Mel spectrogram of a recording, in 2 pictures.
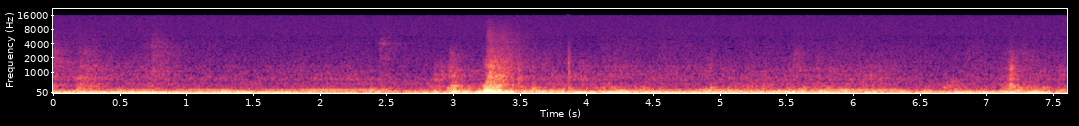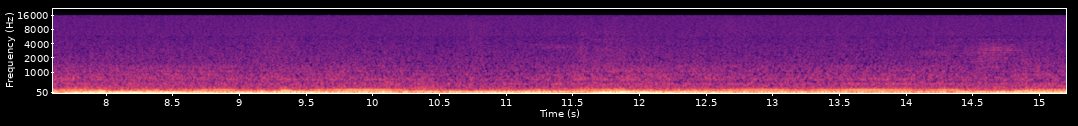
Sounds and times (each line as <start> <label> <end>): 0.0 Truck caravan inside loading ramp 11.0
